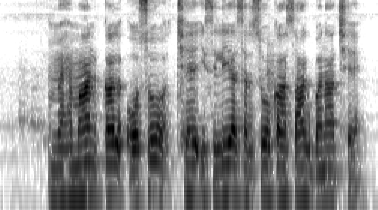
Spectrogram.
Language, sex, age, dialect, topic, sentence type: Magahi, female, 56-60, Northeastern/Surjapuri, agriculture, statement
